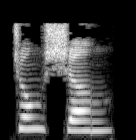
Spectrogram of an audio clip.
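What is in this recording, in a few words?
"终生", Mandarin Chinese; chinese-flashcards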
